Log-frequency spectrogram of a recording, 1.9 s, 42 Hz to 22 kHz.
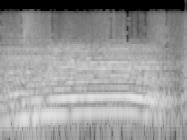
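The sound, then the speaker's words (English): A single long, loud moo from New Zealand cattle, with a deep steady harmonic drone that holds for nearly two seconds before tapering off. No one speaks. “And now, in a world first, New Zealand farmers will have to pay a tax for every one of the methane emitting 10 million cattle and 26 million sheep that roam the scenic countryside.”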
